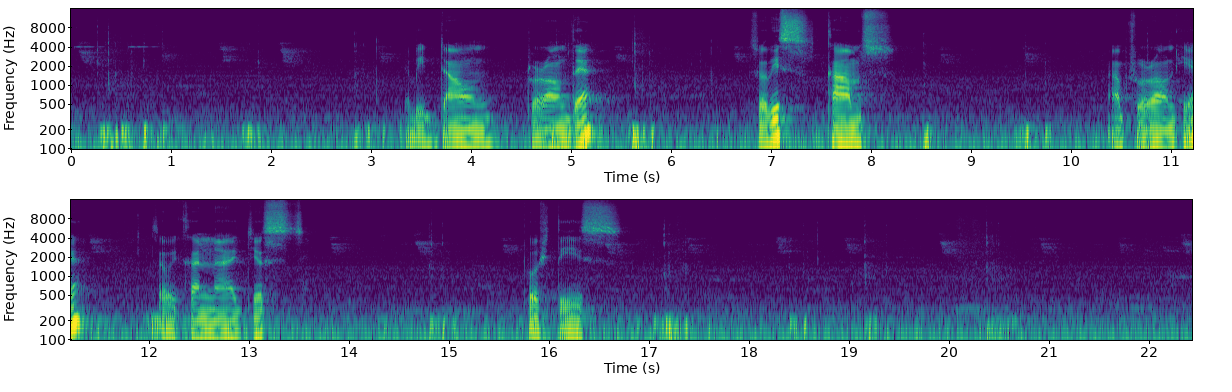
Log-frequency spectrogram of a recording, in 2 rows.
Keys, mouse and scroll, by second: 0.0 click, 0.4 alt+a, 0.9 alt+click, 3.0 g, 4.7 click, 4.9 alt+a, 5.7 alt+a, 6.4 2, 7.2 click, 7.6 scroll down 1, 8.5 scroll, 8.6 scroll down 1, 10.3 click, 10.9 1, 11.2 click, 11.9 KP_Decimal, 12.7-13.5 scroll up 2, 13.5-14.9 scroll down 2, 14.9 g, 16.3 click, 17.2 alt+a, 17.6 click, 19.2 w, 19.6 click, 20.7 g.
